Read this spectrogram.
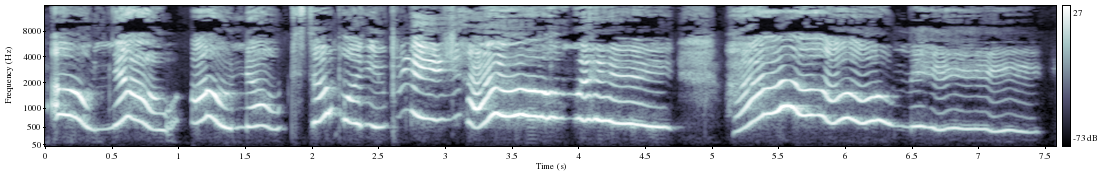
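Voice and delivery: very high, loud, wailing screams; yelling for help. A narrator's reading. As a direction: scream out for rescue, stretching each plea. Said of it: "they yelled for help".

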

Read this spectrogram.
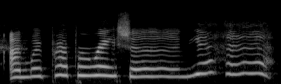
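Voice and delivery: high, slow put-on chirp; cheesy presenter. Sending up the podcast's image, high and sugary.

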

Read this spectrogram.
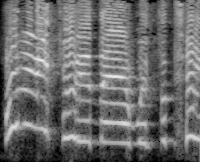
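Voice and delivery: fast, high disbelief; incredulous. Real, not acted. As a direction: blurt it out amazed. Shocked at the screen.

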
